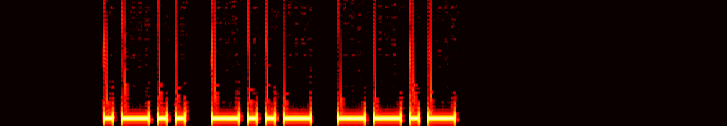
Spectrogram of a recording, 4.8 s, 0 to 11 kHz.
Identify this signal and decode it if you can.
Morse code, heard as a keyed tone, about 20 wpm, 700 Hz. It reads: LXQ
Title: USA Call Sign Postfixes - 3 Letters 20wpm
